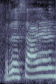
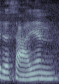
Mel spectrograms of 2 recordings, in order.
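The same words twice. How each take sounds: First: रसायन ending in a curled ṇ; retroflex error. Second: रसायन ending in plain dental n; correct n. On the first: Teacher citing the error, रसायन with retroflex ending. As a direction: say रसायन with the tongue curled back on the last sound. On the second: Teacher correcting the error, रसायन with plain n. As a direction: say रसायन with a clean tongue-tip n. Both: Shown as a demonstration. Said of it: "नहीं".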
